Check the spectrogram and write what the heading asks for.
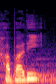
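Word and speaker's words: jabalí: で、同様に、前回やったハバリなんていうイノシシっていう単語なんですけれども、これも最後のリを強く発音させたいので最後の I の上にアクセントをつけます。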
